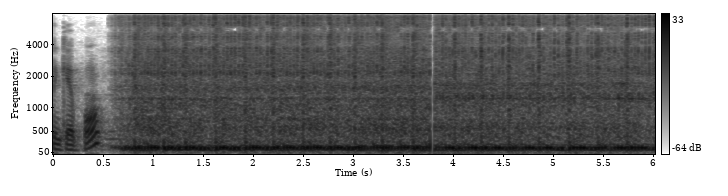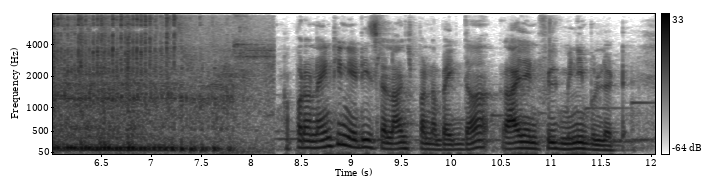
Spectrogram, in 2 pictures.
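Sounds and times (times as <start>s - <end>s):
two-stroke engine idling: 0.6s - 8.2s.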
